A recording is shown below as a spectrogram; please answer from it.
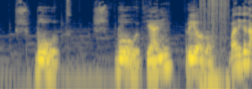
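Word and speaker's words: Sport: اللي معانا بعد كده شبوت شبوت يعني رياضه معى هنا مقطع الاسم بيتنطق شباه شباه وصل لحد ما تنساش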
